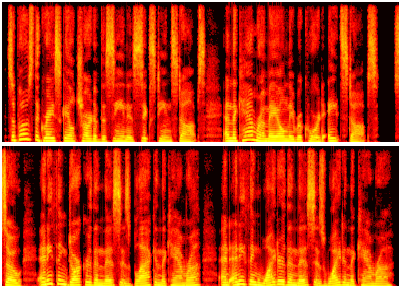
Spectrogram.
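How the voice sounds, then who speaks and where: A woman's voice: medium pitch, a little mellow, dry recording, studio quality. A woman student reading out a scripted explainer presentation step by step.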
